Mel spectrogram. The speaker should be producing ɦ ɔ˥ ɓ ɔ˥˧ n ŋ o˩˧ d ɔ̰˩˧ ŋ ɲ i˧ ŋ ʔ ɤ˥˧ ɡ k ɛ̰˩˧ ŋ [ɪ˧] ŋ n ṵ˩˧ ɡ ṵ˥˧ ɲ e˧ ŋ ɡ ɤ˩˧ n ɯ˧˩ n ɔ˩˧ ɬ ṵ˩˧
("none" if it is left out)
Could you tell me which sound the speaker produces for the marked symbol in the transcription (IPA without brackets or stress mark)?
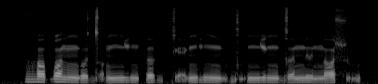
i˧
